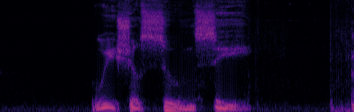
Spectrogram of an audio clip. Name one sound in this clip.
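A man answers calmly in a deep voice.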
